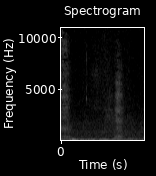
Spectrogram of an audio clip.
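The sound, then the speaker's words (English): Two short, breathy sniffs about a second apart, fairly soft, as someone smells the neck of a wine bottle. No one speaks. “All right, sniff.”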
